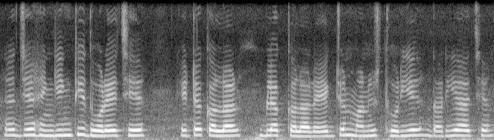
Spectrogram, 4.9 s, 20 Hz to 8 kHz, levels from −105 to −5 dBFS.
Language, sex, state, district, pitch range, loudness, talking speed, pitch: Bengali, female, Assam, Hailakandi, 285-315 Hz, -13 LUFS, 160 wpm, 300 Hz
